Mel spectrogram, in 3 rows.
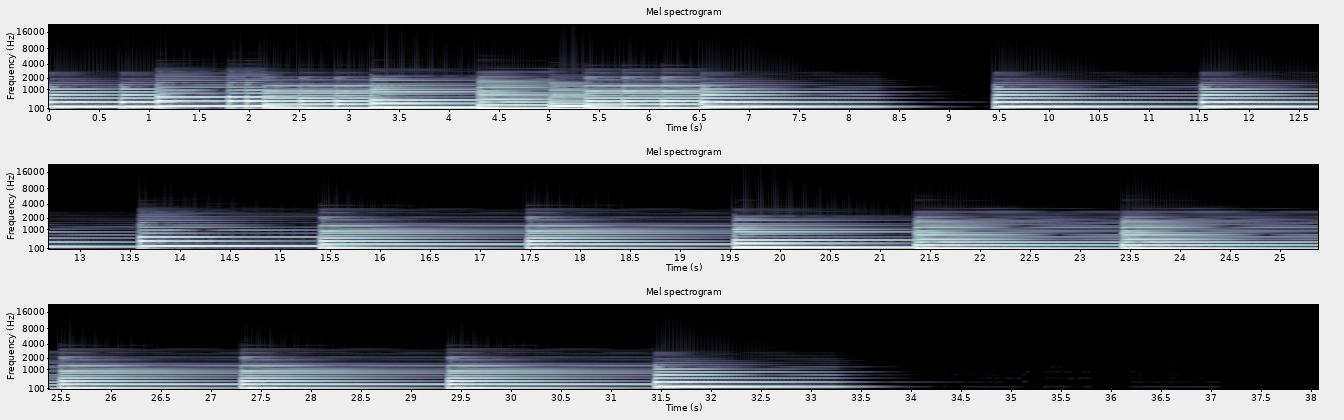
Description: Basse
annee-b-temps-pascal-5e-dimanche-psaume-21-basse.mp3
